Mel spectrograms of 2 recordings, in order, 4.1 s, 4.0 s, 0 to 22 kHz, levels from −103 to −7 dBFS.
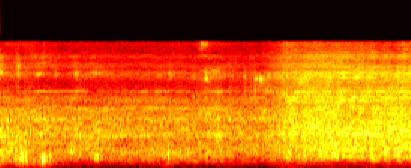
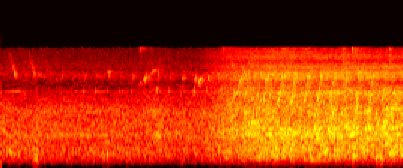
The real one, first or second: second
